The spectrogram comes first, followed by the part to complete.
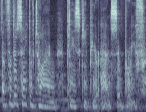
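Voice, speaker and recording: In video game dialogue acting over music, a woman plays a prim, pedantic scholar of a stoic order, speaking formally and precisely in a measured way. Her lowish voice is creaky, with lively intonation and a moderate pace.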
